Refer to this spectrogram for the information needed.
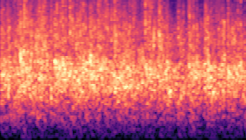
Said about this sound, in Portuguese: Agora, Rodrigo, aí você põe aquelas palmas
